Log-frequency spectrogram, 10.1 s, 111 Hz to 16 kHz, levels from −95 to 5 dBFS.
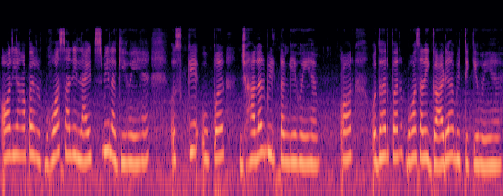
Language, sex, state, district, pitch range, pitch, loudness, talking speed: Hindi, female, Bihar, East Champaran, 260-310 Hz, 280 Hz, -20 LUFS, 160 wpm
